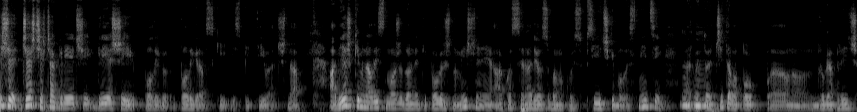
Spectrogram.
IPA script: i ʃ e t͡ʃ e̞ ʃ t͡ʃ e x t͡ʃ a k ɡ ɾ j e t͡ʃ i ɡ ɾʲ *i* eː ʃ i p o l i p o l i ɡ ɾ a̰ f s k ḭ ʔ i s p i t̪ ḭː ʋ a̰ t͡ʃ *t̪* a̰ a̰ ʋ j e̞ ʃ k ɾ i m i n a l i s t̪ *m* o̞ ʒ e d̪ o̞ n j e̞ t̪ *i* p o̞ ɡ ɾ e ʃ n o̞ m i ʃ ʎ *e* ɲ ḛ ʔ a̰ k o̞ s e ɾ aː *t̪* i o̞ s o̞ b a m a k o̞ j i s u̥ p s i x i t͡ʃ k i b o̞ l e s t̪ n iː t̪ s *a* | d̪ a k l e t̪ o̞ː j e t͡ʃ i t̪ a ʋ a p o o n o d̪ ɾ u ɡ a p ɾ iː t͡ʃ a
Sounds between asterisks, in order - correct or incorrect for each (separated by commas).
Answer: incorrect, incorrect, correct, correct, correct, incorrect, incorrect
